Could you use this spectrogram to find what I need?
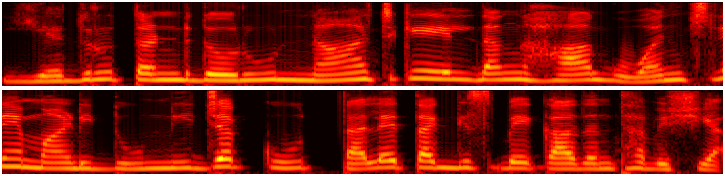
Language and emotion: Kannada, disgusted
